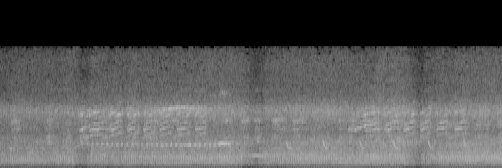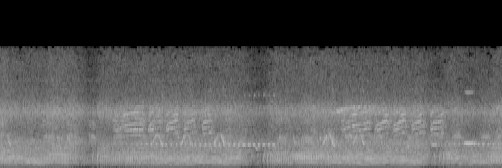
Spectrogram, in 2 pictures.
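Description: Small bird chirps repeating again and again, over a low honk-like tone that breaks off and starts again about every second and a half.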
